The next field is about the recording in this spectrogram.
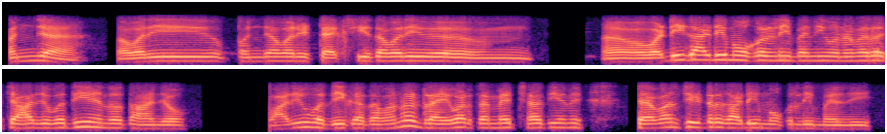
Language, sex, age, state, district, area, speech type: Sindhi, male, 45-60, Delhi, South Delhi, urban, conversation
